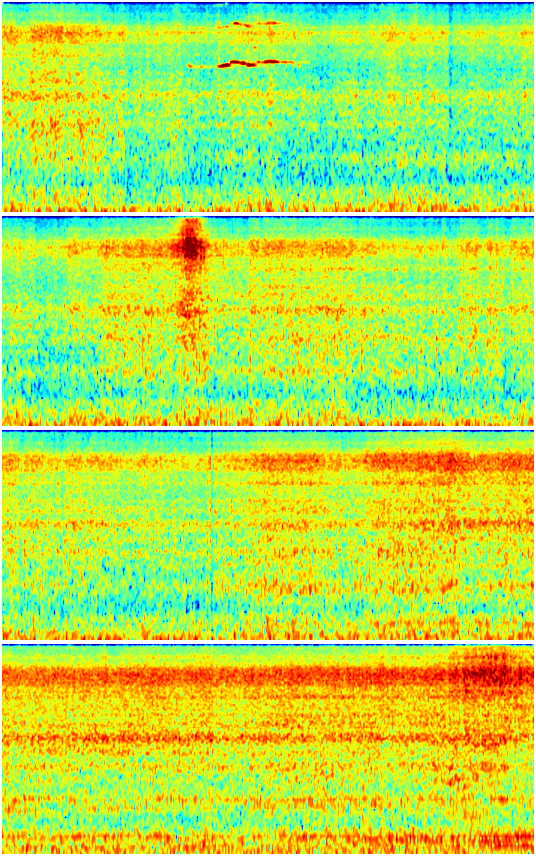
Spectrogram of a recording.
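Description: Wind buffeting the microphone on a moving motorcycle, over the steady noise of its engine and tyres at road speed. Near the end another motorcycle comes close alongside, its engine note rising and falling.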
